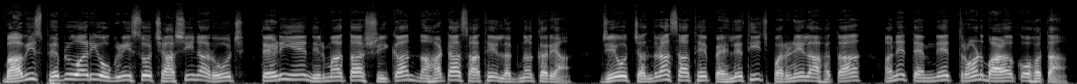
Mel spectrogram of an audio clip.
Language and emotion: Gujarati, neutral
